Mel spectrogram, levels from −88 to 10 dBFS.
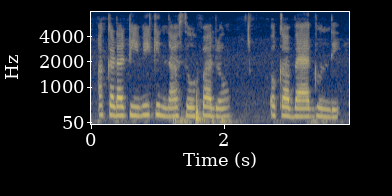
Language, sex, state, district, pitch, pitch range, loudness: Telugu, female, Telangana, Hyderabad, 225 Hz, 200-245 Hz, -15 LUFS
